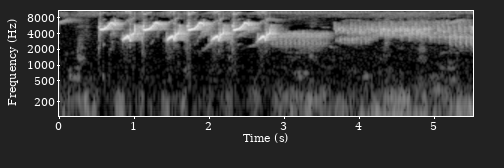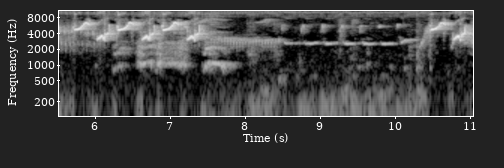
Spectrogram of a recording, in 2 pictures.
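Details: Cinereous tit (gelatik batu) song used to tutor cage birds: fast runs of sharp two-note whistles, then a buzzy held note, varied chattering notes and a thin drawn-out whistle before the phrases return.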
